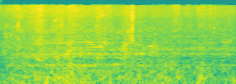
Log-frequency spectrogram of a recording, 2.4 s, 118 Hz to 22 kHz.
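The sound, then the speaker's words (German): Motorboat engine rumbles steadily while crossing Lake Victoria toward an island near Kampala, Uganda, in the early morning. The low, continuous drone is mixed with rushing wind noise and stays even throughout. “Als sich das Motorboot nach 20 Minuten Fahrt von Ugandas Hauptstadt Kampala der Insel nähert, ist von diesem Garten noch nichts zu sehen.”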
